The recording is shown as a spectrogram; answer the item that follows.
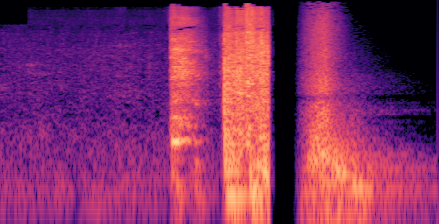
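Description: Edited-in sound effects: two short, hard noisy hits a little under two seconds in, then a whoosh that fades out.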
